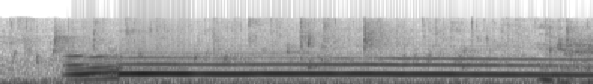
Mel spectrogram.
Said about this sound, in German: Das Heulen kam näher. Es klang wie von einem hungrigen Wolf, der auf seinem Beutezug durch die Kanäle streifte.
